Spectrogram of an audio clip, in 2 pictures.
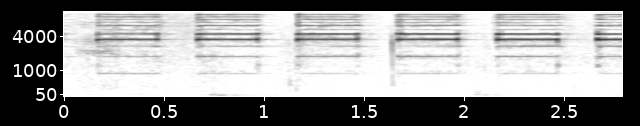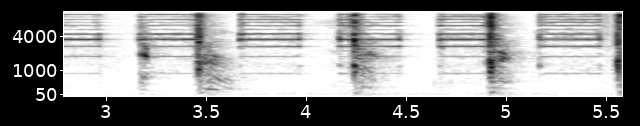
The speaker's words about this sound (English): That stupid alarm clock.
